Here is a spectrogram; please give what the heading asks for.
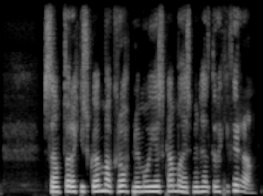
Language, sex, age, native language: Icelandic, female, 40-49, Icelandic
